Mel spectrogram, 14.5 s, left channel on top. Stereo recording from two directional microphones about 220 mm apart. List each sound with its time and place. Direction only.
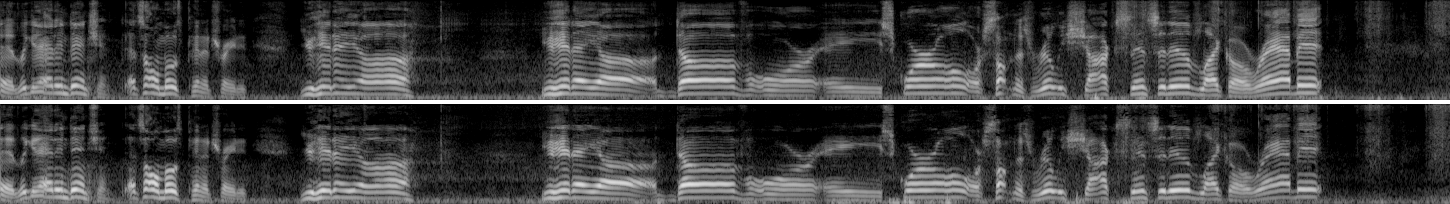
0.2 s speech: 55° left (ahead or behind)
0.6 s a sound: 15° left (ahead or behind)
1.3 s speech: 40° left (ahead or behind)
3.0 s speech: 15° left (ahead or behind)
5.4 s a sound: 20° left (ahead or behind)
9.3 s speech: 25° left (ahead or behind); by 13.2 s 45° left (ahead or behind)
